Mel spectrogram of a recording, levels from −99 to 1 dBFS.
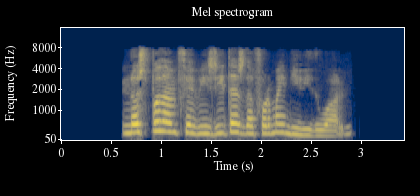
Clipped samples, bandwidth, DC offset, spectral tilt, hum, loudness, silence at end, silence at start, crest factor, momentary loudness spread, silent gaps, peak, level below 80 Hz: under 0.1%; 8.2 kHz; under 0.1%; -3 dB/octave; none; -19 LUFS; 0.55 s; 0.6 s; 18 dB; 12 LU; none; -2 dBFS; -64 dBFS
